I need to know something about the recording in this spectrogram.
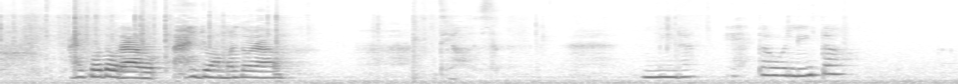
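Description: A young woman talks close up, in bursts with pauses.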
